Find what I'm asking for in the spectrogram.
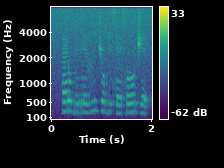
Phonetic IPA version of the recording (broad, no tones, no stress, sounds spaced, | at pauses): ɛ ɾ oː ɡ e r eː v i t͡ʃ oː ɡ i s e s oː d͡ʒ e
